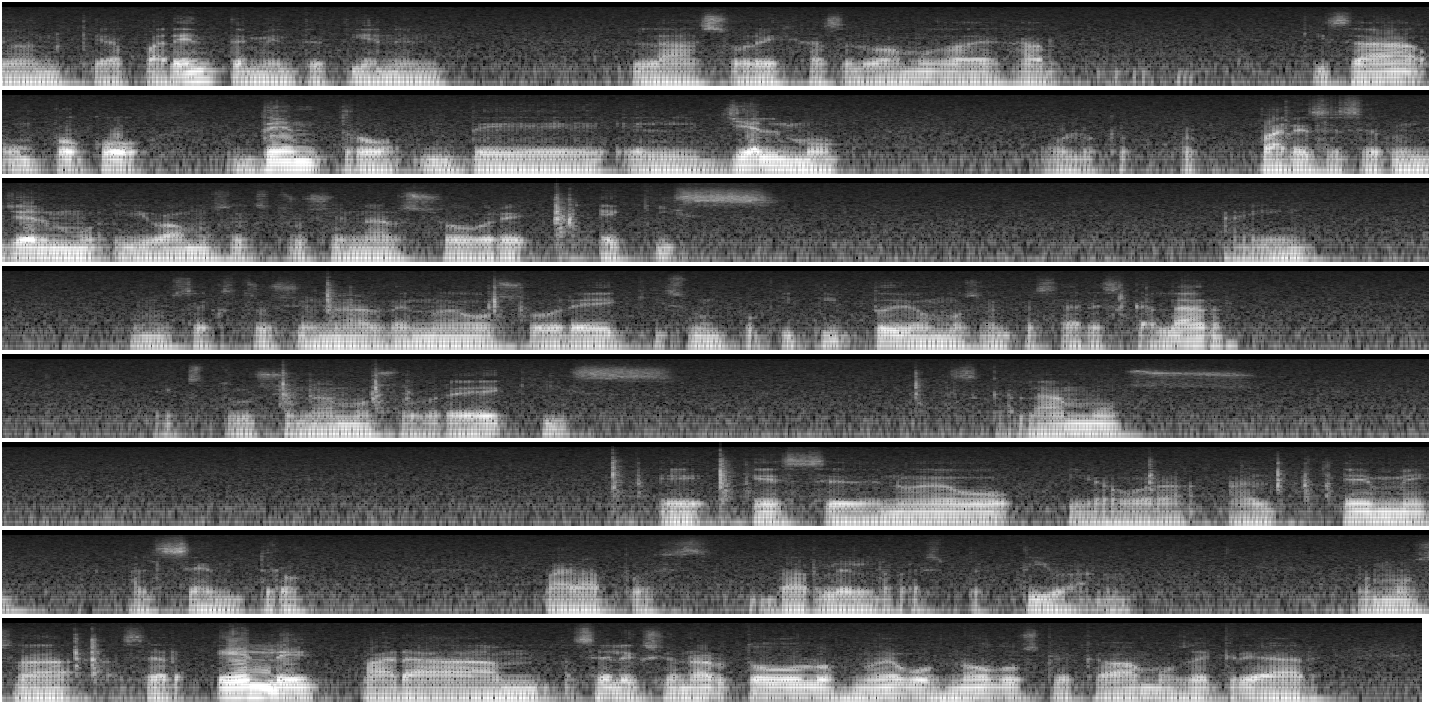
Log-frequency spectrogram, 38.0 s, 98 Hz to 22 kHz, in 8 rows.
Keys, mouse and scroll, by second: 0.0-2.2 drag, 3.5-5.1 drag, 9.1 e, 11.5 x, 13.9 click, 15.4 e, 16.0 x, 17.1 click, 18.1 s, 18.9 click, 20.1 e, 20.3 x, 21.5 click, 22.2 s, 24.5 click, 25.9 e, 26.3 s, 27.1 click, 28.2 alt+m, 28.8 click, 33.6 l, 37.1 click.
